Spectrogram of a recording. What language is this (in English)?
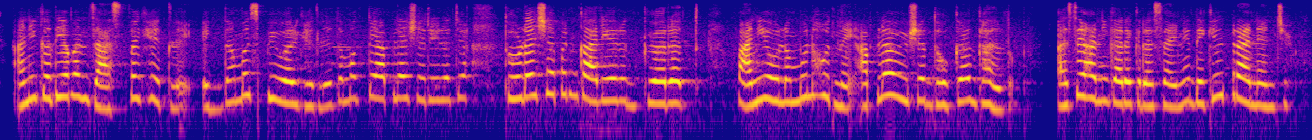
Marathi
